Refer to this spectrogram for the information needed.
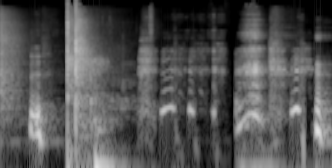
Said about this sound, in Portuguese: Não, vamos bater uma palminha rapidinho então. Um, dois, três palmas, rapidinho aqui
